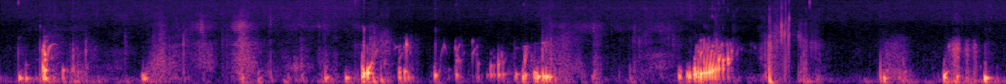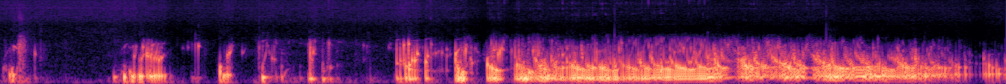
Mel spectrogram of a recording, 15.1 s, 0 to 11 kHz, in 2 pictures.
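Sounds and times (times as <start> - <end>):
stomach growling and gurgling: 0.1 - 1.2, 2.4 - 4.4, 5.0 - 6.0, 7.1 - 7.8, 8.4 - 15.0.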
